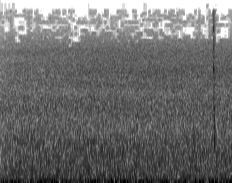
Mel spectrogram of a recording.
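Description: Steady, broadband rush of water pouring over a creek spillway, loud and continuous throughout with no breaks and no voices.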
